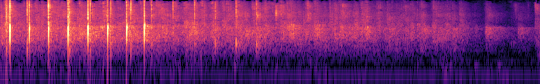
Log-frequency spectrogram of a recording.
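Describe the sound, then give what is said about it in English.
Audience applause welcoming a reverend to the podium: a run of sharp, distinct claps at the start that blur into a softer, spreading patter and fade to quiet after about four seconds. “Now, please put your hands together with me. 请大家鼓掌欢迎。”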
